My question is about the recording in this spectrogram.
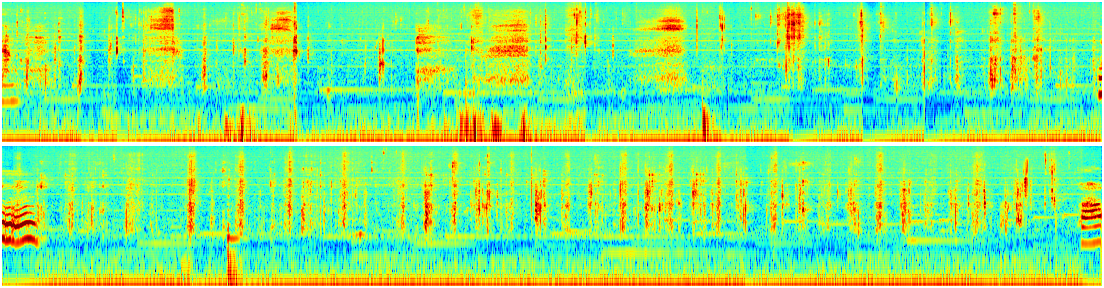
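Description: Close-up eating sounds: biting into and chewing salted-egg fried chicken and rice by hand, with many short sharp bite and chew sounds, over soft background music. A short hum of enjoyment comes about halfway through.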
